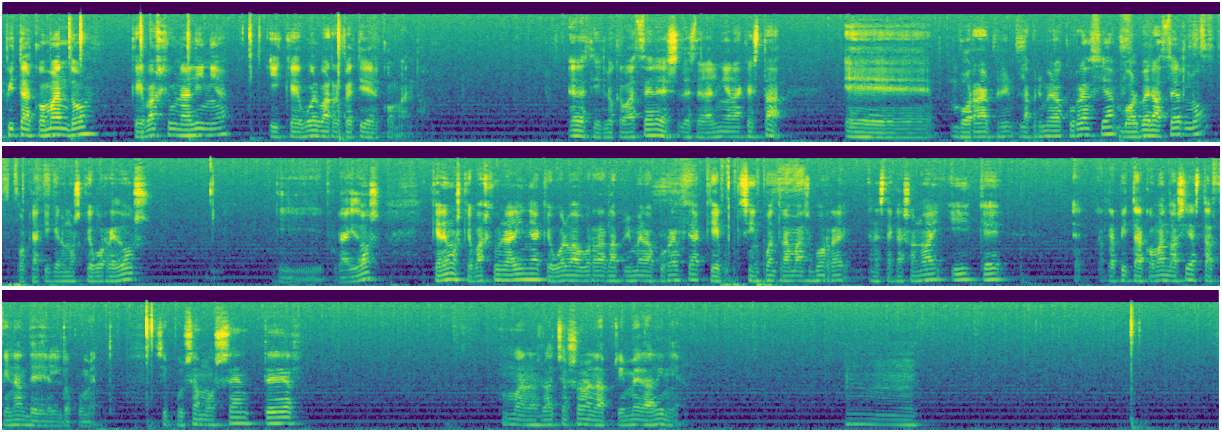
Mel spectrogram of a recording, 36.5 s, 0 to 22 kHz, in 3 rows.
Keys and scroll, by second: 1.4-1.9 typing, 3.4 typing, 25.8 Return, 35.7 typing.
